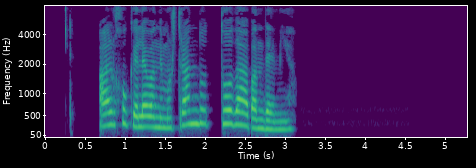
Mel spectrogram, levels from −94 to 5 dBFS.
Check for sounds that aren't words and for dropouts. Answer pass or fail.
pass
